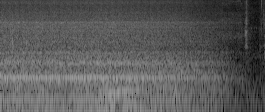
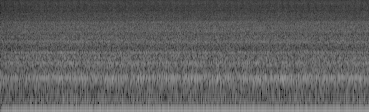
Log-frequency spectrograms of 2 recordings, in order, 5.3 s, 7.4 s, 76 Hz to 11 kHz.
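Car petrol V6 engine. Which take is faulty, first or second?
first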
